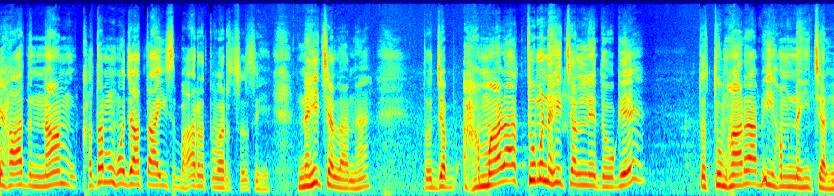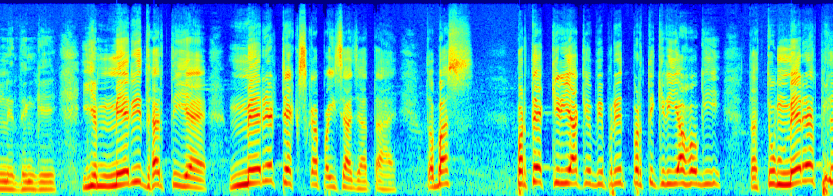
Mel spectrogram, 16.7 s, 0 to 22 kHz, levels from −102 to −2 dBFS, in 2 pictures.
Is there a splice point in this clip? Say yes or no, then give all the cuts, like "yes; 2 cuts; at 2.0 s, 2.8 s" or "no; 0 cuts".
no; 0 cuts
